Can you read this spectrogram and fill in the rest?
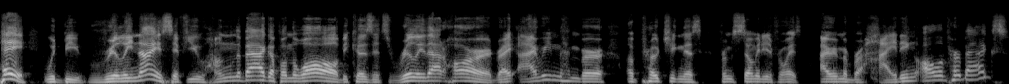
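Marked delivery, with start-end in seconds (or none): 0.0-5.0 loud, sarcastic, fake-nice voice. Retelling another way he asked about the bag: imitating a sarcastic request. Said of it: "with sarcasm".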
